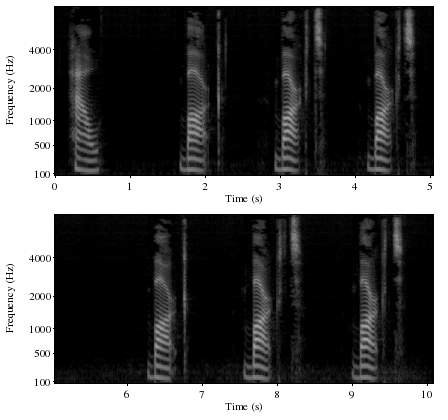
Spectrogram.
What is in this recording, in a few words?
"bark", English; Verb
